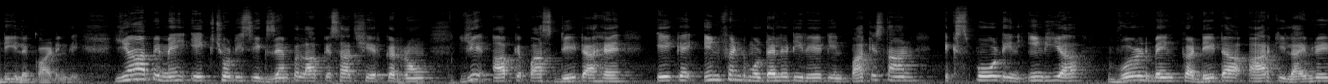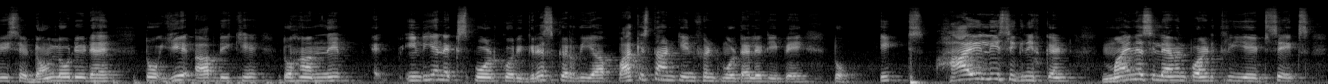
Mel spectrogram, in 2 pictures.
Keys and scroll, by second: 4.1 Right, 14.3 Down, 14.7 Down, 15.2 Down, 15.5 Down, 15.7 Down, 16.0 Down, 16.2 Down.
